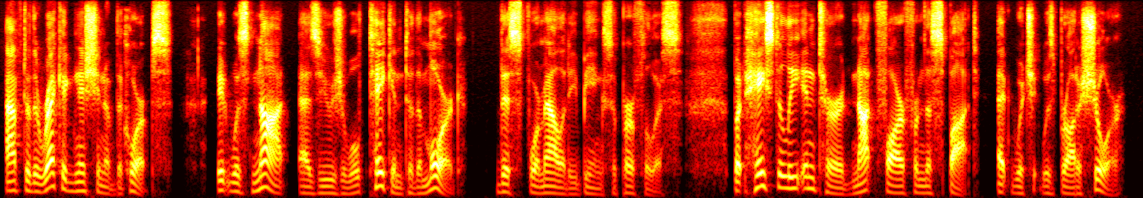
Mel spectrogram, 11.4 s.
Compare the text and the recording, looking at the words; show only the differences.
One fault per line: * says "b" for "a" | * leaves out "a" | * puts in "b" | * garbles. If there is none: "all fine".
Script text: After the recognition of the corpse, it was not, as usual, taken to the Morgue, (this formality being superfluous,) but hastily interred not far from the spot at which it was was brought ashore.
* leaves out "was"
